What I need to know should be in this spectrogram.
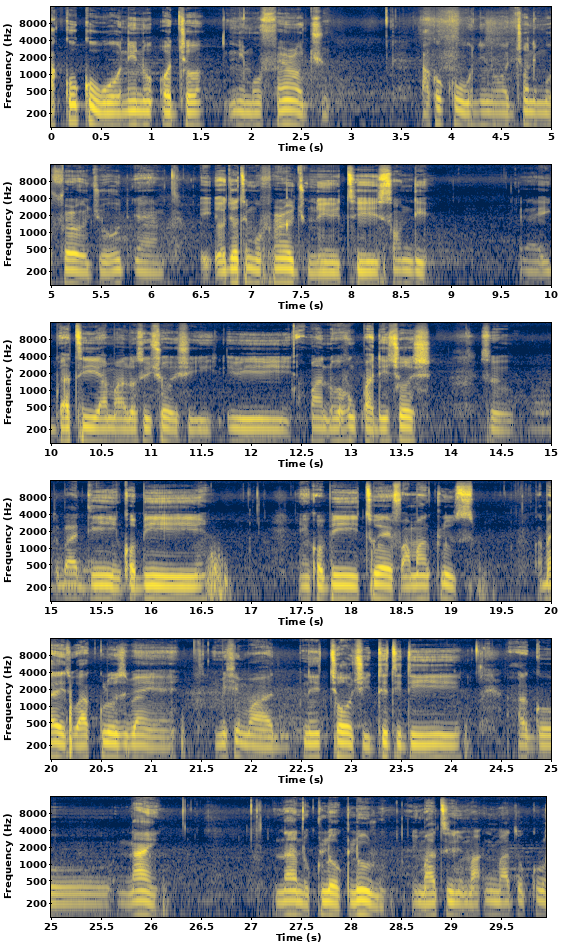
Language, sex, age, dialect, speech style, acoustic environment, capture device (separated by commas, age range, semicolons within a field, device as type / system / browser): Yoruba, male, 18-24, Nigeria - Lagos, focused, people talking; construction; appliances, mobile / Linux / Chrome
